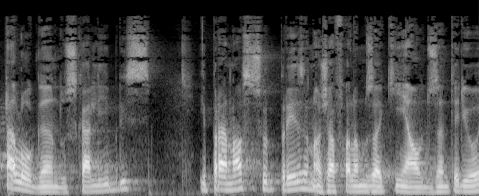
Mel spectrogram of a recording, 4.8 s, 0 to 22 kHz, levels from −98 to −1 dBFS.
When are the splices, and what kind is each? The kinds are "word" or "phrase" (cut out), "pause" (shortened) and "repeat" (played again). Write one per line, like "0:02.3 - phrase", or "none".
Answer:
none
